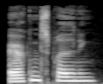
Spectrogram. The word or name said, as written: ørkenspredning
